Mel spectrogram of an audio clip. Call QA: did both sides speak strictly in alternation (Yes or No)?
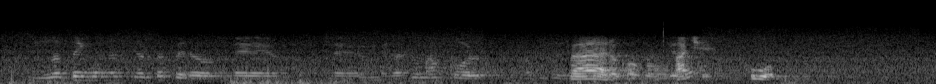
No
